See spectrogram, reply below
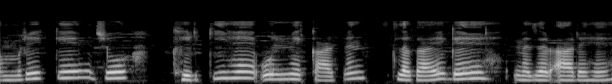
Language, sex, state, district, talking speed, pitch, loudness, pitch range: Hindi, female, Assam, Kamrup Metropolitan, 125 wpm, 240 Hz, -19 LUFS, 200-280 Hz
